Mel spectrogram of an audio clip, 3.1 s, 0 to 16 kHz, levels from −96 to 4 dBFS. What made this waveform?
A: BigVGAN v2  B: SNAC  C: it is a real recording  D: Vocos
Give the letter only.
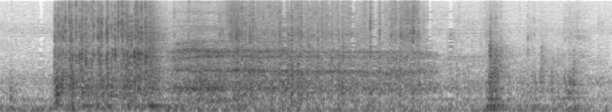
C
